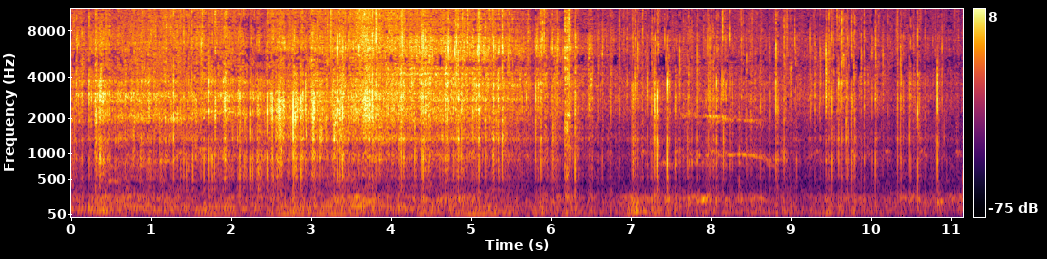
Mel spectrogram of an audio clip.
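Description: Turmeric and a little salt hit hot oil in a pan for a vegetarian stuffed pointed gourd dish, producing a continuous close sizzle that is louder early on, then thins into scattered spattering crackles.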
